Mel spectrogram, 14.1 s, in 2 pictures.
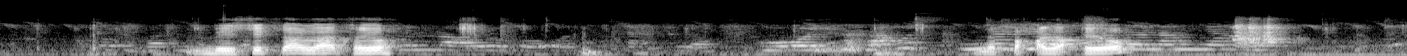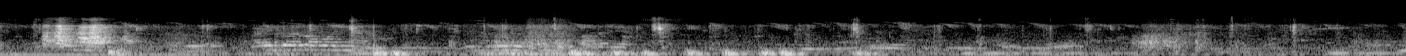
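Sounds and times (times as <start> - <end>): birds calling: 0.0 - 14.0
man chewing food: 0.0 - 14.0.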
